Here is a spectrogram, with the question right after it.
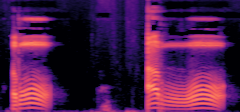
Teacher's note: ro itu dilafalkan dari bagian ujung lidah tapi bukan ujungnya banget, tapi dia dilafalkan dari bagian punggung lidah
